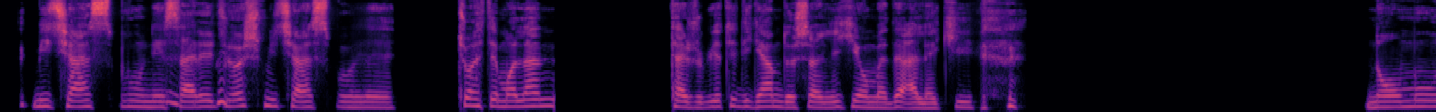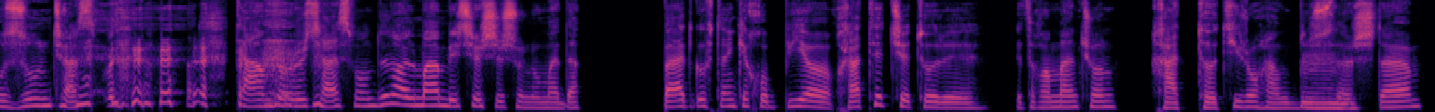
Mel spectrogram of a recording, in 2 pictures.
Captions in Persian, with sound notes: می‌چسبونه، سر جاش می‌چسبونه. چون احتمالاً تجربیات دیگه هم داشته‌ن. یکی اومده الکی ناموزون چسب... (خنده) تمبرها رو چسبونده، حالا من به چشمشون اومدم. بعد گفتن که خب بیا... خطت چطوره؟ اتفاقاً من چون خطاطی رو هم دوست داشتم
